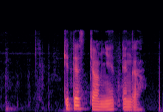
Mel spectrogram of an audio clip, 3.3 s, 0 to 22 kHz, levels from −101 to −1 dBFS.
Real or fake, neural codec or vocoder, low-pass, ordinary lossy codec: real; none; 7.2 kHz; none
